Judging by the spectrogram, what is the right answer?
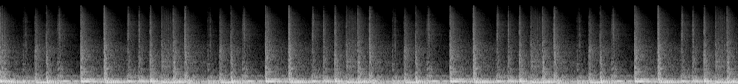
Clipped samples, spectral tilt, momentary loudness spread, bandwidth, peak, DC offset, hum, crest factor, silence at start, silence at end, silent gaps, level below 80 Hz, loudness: under 0.1%; -7 dB/octave; 2 LU; 15.5 kHz; -2 dBFS; under 0.1%; none; 14 dB; 0 s; 0 s; none; -24 dBFS; -16 LUFS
